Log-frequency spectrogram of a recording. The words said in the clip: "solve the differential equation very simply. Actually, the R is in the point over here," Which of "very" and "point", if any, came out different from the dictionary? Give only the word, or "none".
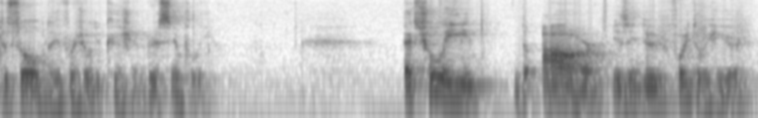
point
